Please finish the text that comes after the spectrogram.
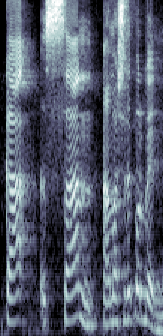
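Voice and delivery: ordinary delivery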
